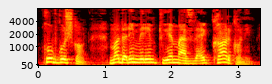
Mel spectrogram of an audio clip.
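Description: A man acting out a short-tempered ranch hand who lectures his slow friend. The voice is strained high and husky, with a lively, up-and-down delivery. It is the sound of an audiobook character scolding. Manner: scolding, raised voice, emphatic. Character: exasperated sharp-tongued wiry ranch hand, bossy but protective.

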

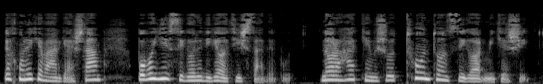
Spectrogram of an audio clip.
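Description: A woman reading a story aloud as narrator in a steady, plain manner. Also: medium pitch, no room sound, studio quality.

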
